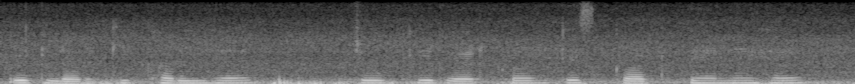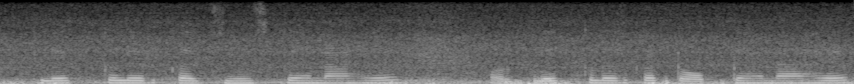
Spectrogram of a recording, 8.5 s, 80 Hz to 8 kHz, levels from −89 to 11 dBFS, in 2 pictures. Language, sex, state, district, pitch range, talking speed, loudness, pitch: Hindi, female, Odisha, Sambalpur, 215-230 Hz, 175 wpm, -18 LUFS, 220 Hz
